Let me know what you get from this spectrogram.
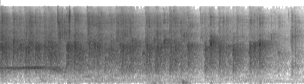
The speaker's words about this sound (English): Give her a wonderful round of applause.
